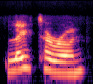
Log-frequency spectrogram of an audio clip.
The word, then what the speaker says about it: later: For instance, in the case of later, in a non-rhotic accent, we will say later, later. We wouldn't pronounce the final R sound like later. We will say later. But if we have, for instance, like this, like in this case, in which we have a following vowel sound after the R, when we have the word later on, we are going to pronounce that final sound.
